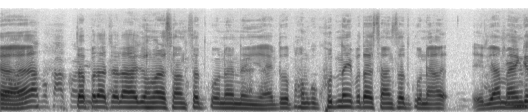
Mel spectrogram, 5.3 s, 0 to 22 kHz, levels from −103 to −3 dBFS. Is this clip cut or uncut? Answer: uncut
